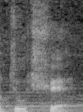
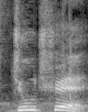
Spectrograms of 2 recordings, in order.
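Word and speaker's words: 朱雀: Oh, Zhu Chue. I should have figured. It's so funny, like it's Zhu Chue in Chinese and Suzaku in Japanase.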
